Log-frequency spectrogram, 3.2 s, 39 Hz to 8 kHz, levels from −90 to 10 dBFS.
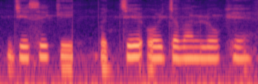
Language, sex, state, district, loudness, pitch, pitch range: Hindi, female, Arunachal Pradesh, Papum Pare, -15 LUFS, 205 Hz, 200-220 Hz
